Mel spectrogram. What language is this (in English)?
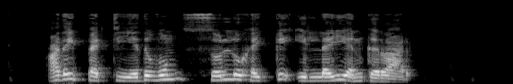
Tamil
